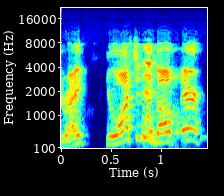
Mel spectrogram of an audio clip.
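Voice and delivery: normal talking voice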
